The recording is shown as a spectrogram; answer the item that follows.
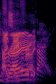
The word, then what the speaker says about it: Fried: We were talking about how to pronounce his name. Fried? Chicken fried.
